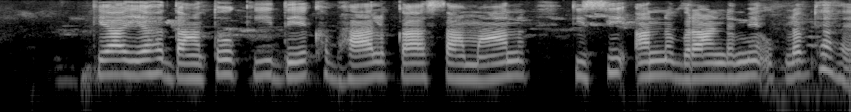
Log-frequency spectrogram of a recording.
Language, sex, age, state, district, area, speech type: Hindi, female, 30-45, Uttar Pradesh, Prayagraj, rural, read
